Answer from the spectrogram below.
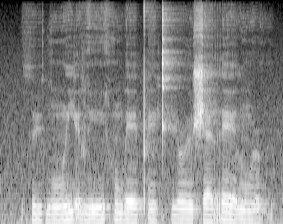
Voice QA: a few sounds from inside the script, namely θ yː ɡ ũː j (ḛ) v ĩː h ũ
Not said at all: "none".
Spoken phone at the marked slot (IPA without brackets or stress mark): ḛ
